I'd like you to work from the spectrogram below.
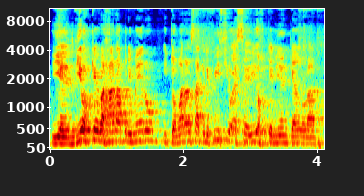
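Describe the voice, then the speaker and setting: A man preaches with fervor and speed, his fairly bright voice sitting high for a man. He keeps turning to his listeners with pointed rhetorical questions, and the sermon rings through a roomy, echoey space with a faint hiss behind it.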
